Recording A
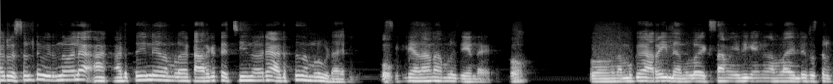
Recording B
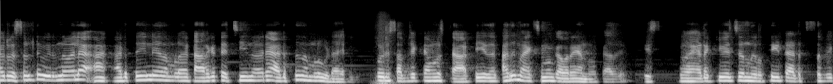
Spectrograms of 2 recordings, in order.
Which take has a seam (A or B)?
B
